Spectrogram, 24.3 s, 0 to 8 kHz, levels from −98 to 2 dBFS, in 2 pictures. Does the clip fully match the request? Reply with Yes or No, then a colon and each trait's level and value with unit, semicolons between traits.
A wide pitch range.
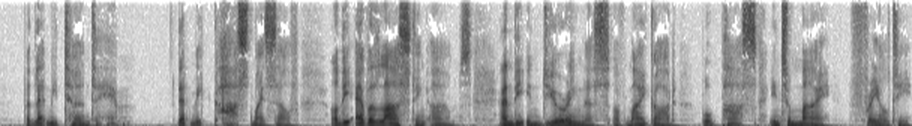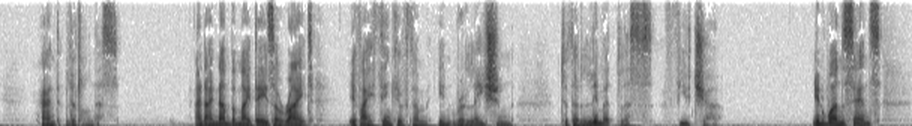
No: average, 3.8 semitones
